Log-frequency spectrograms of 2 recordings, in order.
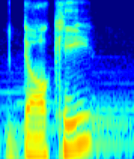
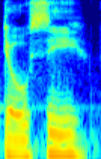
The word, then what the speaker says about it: Docky: Um, my online name, shall we call it, is Docky, but a lot of people say like Dosey.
